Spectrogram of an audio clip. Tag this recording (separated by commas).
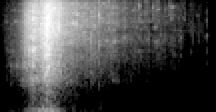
Glass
